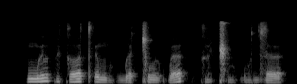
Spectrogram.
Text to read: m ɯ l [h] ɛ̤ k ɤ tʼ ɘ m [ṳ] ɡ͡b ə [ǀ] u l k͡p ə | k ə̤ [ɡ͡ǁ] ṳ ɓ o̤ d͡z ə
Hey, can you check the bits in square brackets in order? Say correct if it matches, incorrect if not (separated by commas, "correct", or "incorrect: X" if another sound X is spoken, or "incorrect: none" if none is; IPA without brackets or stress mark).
incorrect: p, incorrect: o̤, correct, incorrect: ǁ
